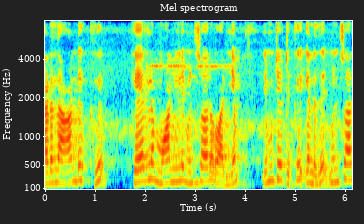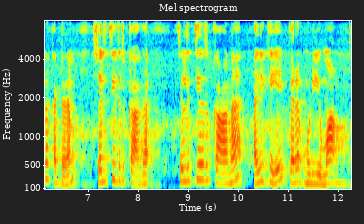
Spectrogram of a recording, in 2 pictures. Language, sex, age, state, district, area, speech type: Tamil, female, 60+, Tamil Nadu, Krishnagiri, rural, read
